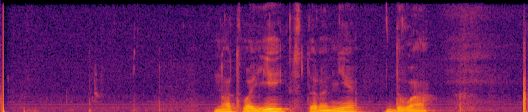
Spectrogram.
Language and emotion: Russian, neutral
